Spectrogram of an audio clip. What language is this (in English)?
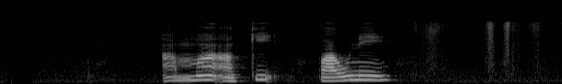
Sinhala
